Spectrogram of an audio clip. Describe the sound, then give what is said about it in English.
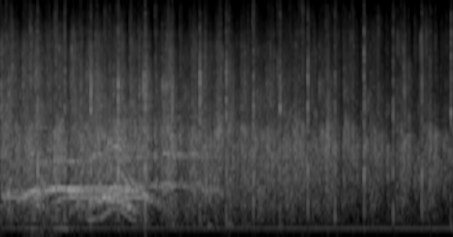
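Studio audience applause for a guest musician in Richmond, a steady, lively patter of many hands clapping that runs the full length and eases slightly toward the end. “Give him a hand.”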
